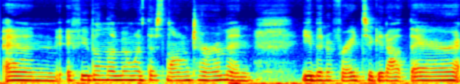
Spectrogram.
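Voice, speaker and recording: A woman with a fairly low pitch and a dark, mellow tone sounds somewhat breathy, speaking in a monotone, flat intonation with audible room echo. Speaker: vlogger sharing chronic illness experience. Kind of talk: casual vlog monologue. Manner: halting, with fillers.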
